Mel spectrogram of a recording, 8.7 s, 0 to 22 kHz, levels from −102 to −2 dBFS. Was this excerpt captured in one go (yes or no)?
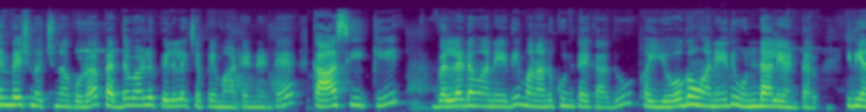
no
